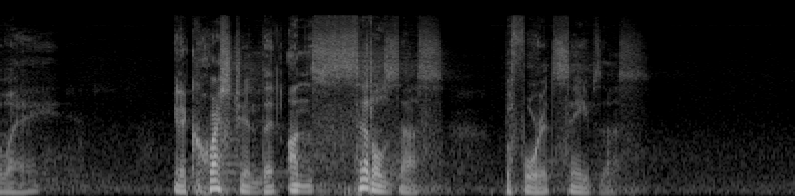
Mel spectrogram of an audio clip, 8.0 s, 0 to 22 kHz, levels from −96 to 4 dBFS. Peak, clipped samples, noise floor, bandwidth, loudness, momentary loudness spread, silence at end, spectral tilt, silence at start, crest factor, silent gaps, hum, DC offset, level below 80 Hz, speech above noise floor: -14 dBFS; under 0.1%; -71 dBFS; 16 kHz; -37 LUFS; 22 LU; 1.55 s; -5 dB/octave; 0 s; 26 dB; none; none; under 0.1%; -66 dBFS; 35 dB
